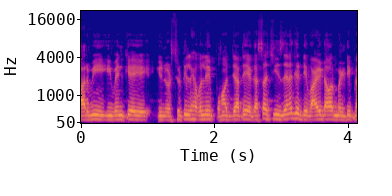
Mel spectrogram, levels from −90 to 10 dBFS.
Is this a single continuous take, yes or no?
yes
